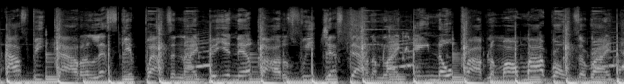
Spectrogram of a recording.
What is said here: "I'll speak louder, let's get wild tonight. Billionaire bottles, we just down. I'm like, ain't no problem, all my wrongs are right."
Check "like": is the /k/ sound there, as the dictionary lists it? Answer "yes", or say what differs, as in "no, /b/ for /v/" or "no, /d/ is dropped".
yes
